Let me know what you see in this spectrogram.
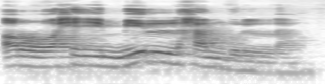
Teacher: Hamzah wasolnya hilang, ya, maka dibacanya ar-rahimil hamdulillah. Kalau membaca ar-rahimi alhamdulillah berarti itu salah, ya, tidak boleh, ya, tidak boleh baca ar-rahimi alhamdulillah.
